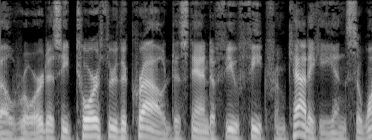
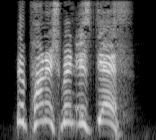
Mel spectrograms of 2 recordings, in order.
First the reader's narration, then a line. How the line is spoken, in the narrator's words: some shouted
